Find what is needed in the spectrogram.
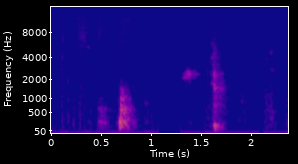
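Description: A few short, faint breathy sounds of a person's stifled laughter, separated by near silence.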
